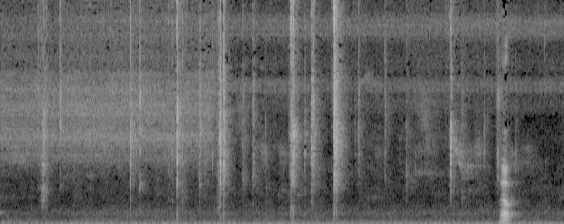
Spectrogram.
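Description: Pocket-knife blade scraping and picking at a painted steel pipe plug: scattered light scratches and ticks as the paint is cut away to uncover the plug's blocked vent hole, over a steady low hum.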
